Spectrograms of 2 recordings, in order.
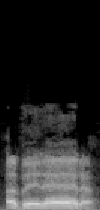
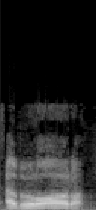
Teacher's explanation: Notice the alif was what? Heavy, because ra is heavy in this case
